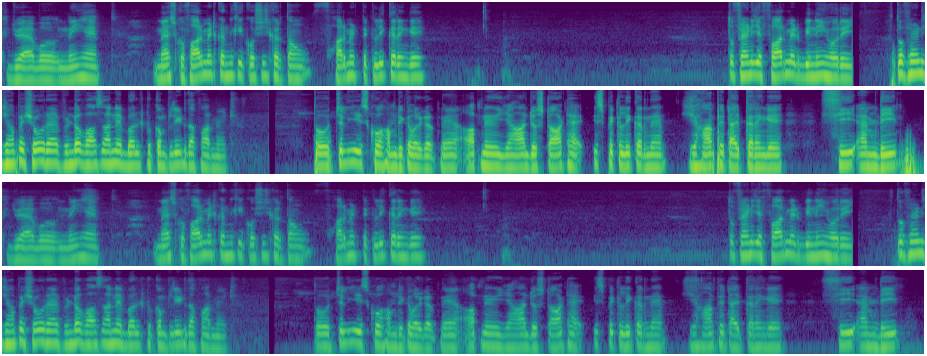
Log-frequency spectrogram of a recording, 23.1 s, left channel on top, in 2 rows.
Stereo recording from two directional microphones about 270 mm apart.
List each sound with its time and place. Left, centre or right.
0.0 s speech: left
9.0 s speech: left
15.4 s speech: left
